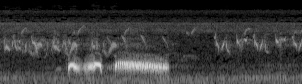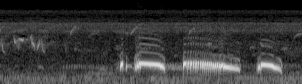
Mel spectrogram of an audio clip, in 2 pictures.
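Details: Spotted dove calling actively: two loud low cooing phrases of short notes and a long sustained coo, separated by a gap filled with bright high chirps from small birds.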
